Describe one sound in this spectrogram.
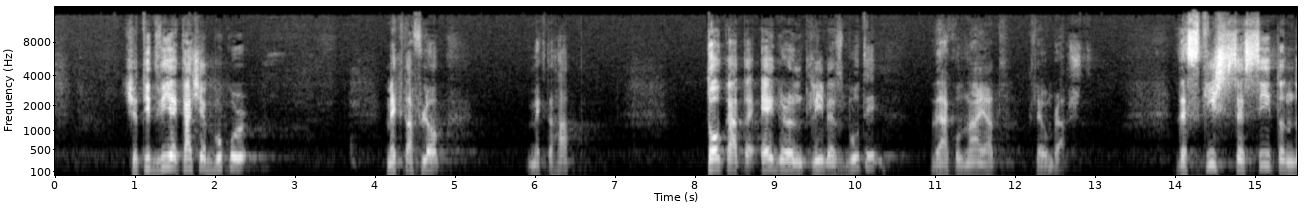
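A middle-aged man speaks forcefully into a microphone in a large hall.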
